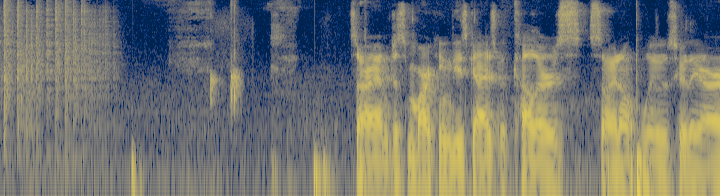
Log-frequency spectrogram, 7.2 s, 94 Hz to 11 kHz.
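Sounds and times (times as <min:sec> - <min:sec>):
dice rattling: 0:00.0 - 0:01.4
speech: 0:03.6 - 0:07.2.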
